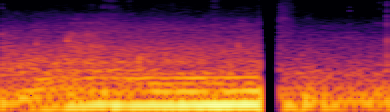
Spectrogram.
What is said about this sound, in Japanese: まあちょっと今日はねこんな深い話を外でするっていうそして車の雑音がうるさくてごめんなさいね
